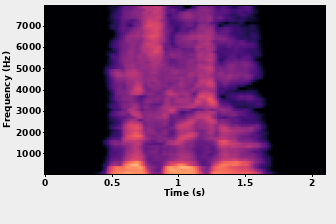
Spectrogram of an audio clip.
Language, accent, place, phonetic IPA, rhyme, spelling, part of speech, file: German, Germany, Berlin, [ˈlɛslɪçə], -ɛslɪçə, lässliche, adjective, De-lässliche.ogg
- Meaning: inflection of lässlich: 1. strong/mixed nominative/accusative feminine singular 2. strong nominative/accusative plural 3. weak nominative all-gender singular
